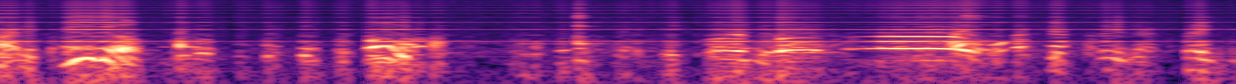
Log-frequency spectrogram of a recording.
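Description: Near silence, broken by a few faint, distant voices calling out. One call is held for about half a second towards the end.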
